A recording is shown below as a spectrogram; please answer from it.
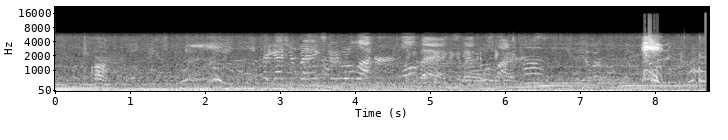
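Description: Scattered voices of people nearby over a steady low hum.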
